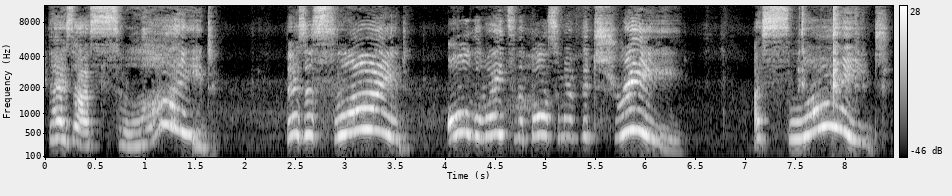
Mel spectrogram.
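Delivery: high, loud thrilled exclamation; excited cry. A narrator's reading. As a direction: shout it like a kid spotting a slide. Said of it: "Joe cried".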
